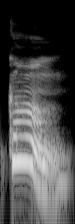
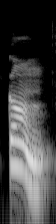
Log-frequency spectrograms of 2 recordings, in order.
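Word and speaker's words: come: पहला होता है अ। इसे मैं बताने का प्रयास करता हूं। देखिए जैसे मैं कहूं एग्जांपल कहूं कम। इसे पढ़ते हैं कम।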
